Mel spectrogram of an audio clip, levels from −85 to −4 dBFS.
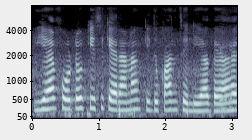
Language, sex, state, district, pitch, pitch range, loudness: Hindi, female, Uttar Pradesh, Shamli, 230 Hz, 220-255 Hz, -16 LUFS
